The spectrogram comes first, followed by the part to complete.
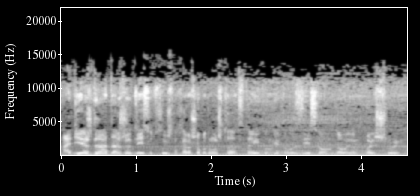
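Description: A man's voice with music in the background. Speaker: worker vlogger. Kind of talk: casual vlog chat. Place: home room. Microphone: phone near.

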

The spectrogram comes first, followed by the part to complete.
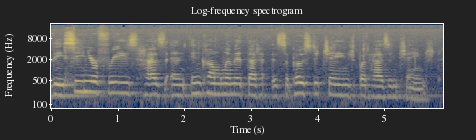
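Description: With audible room echo, a woman speaks at a fairly slow pace in a dark, mellow tone at a medium pitch. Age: 70s. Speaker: member of the public testifying. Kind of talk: public testimony. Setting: public hearing.

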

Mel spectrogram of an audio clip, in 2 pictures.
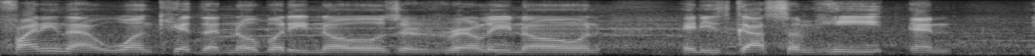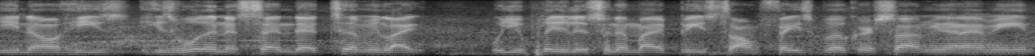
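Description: A man talks at a fairly quick pace with noticeable background noise behind him. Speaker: interviewee. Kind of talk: interview answer. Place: home room. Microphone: handheld.

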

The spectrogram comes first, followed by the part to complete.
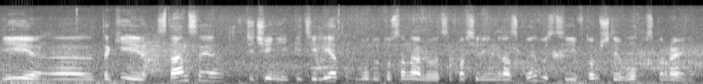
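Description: Amid noticeable background noise but with a dry sound and no echo, a man speaks at a fairly high pitch with ordinary pitch variation. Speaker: district official. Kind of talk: on-site interview. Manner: halting. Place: open country.

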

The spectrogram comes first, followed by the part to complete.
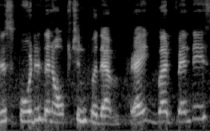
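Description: A woman speaks in a high voice. The sound is dry, with no echo. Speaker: football coach, remote interview guest. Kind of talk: interview answer. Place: home room. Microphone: video call.

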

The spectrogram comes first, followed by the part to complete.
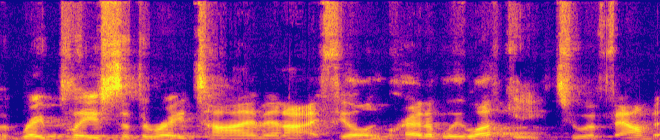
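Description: With light background noise, a woman talks with an American accent in a very deep, low pitch. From New York City, Manhattan; New York City. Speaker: fintech CEO; guest. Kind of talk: interview conversation. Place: home room. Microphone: webcam.

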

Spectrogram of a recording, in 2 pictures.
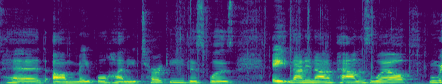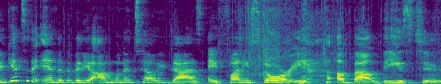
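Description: A woman speaks at a moderate pace in fairly even intonation, and light background noise can be heard. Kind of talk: casual vlog chat. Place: home room. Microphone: phone near.

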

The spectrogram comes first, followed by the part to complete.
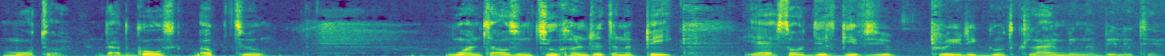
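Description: A man speaks at a very slow pace with long, frequent pauses, his dark, mellow tone somewhat breathy and dry with no echo over light background noise. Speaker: product reviewer. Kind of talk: casual product review. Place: garden. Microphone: phone near.

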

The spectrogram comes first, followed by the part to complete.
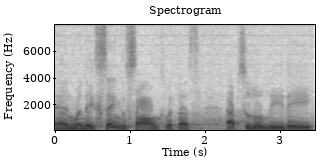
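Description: There is light background noise as a man speaks fairly slowly in a flat, monotone way. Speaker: musician and dancer. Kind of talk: interview. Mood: enthusiastic, smiling. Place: home room. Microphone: lapel.

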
